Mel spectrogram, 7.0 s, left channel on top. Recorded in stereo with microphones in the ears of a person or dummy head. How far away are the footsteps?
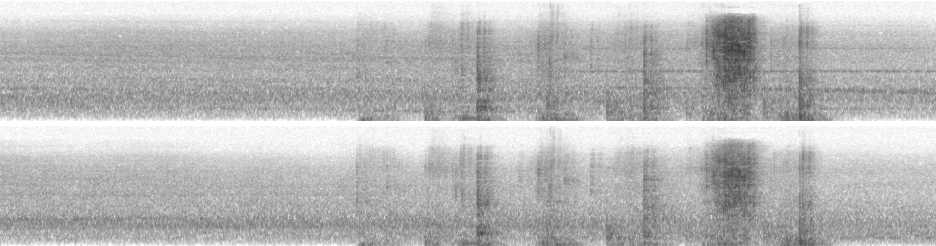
About 8.5 m.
